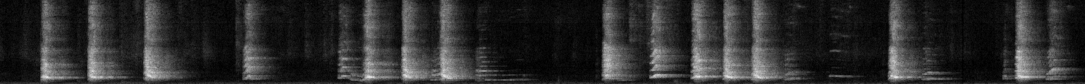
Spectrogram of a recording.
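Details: Cavalier King Charles Spaniel puppies from Robin's litter, indoors on a kitchen livestream: a lively run of sharp, high yapping barks in quick bursts, some doubled or tripled, separated by short pauses, with a faint low hum behind.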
